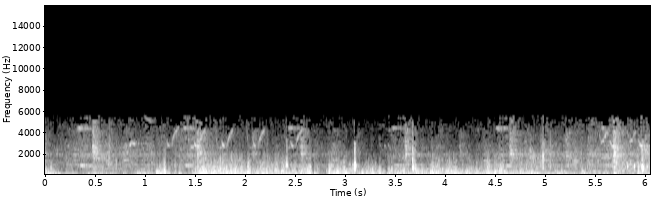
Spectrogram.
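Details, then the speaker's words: Empty RK Drums 4 lb drum turning on the motorized rotisserie during gas grill preheat; uneven hollow knock about once per rotation over burner rumble as the drum flops loose on its rod. Harmless; center-punching the drum flange tightens it. "So my drum is flopping around just a little bit on the rod, so you can hear it kind of every rotation or so. You can hear it kind of hitting the rod, but that's fine. It's not going to hurt anything."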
